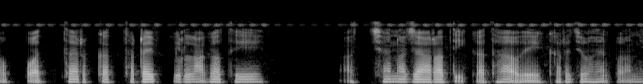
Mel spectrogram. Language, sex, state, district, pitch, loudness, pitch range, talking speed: Chhattisgarhi, male, Chhattisgarh, Raigarh, 120 Hz, -23 LUFS, 110-120 Hz, 140 wpm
